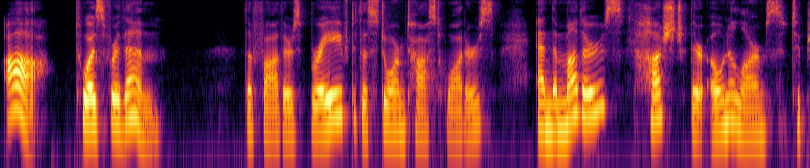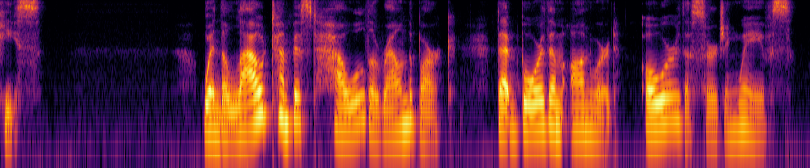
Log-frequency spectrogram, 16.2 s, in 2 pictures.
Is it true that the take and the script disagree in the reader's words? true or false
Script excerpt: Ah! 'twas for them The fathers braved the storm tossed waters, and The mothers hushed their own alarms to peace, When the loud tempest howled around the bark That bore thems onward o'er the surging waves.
true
